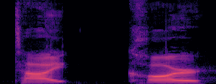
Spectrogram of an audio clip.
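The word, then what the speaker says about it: Tye Kartye: Ty Carte. Yeah, no, that's it. That's how you say it.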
